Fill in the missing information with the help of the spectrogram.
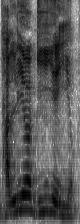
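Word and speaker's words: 달력이에요: বাট বলার সময় এই যে গিয়কটা কিন্তু বাচ্ছিমের কারণে ইর স্থানে চলে যাবে। হ্যাঁ, তো উচ্চারণটা হবে ধাল্লিয়া গিয়েইও, ক্যালেন্ডার।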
